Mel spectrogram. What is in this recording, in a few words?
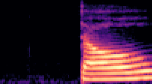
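"dou", Mandarin Chinese, second tone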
